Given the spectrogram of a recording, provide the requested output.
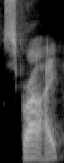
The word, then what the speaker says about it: scri: I indicates infinity and it's generally pronounced Sky minus for past null Infinity scribe plus future null Infinity that's very standard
